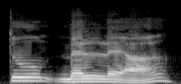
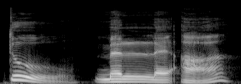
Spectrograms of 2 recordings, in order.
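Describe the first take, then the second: First: It is read at a normal, quicker pace. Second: It is read at a slower pace.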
